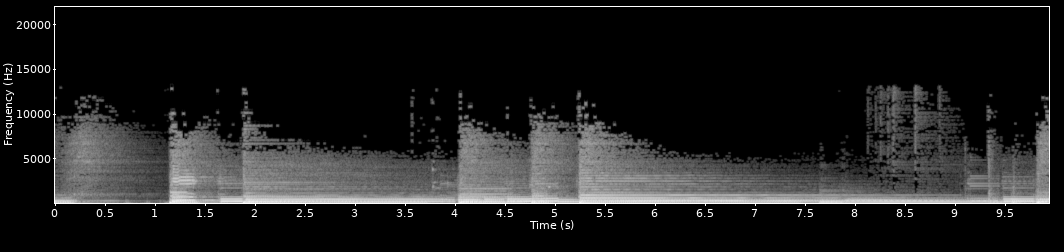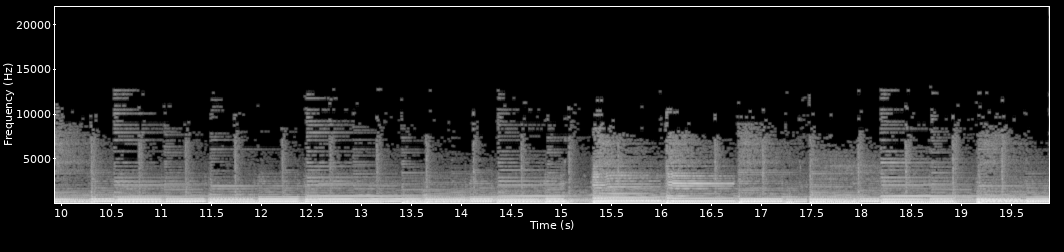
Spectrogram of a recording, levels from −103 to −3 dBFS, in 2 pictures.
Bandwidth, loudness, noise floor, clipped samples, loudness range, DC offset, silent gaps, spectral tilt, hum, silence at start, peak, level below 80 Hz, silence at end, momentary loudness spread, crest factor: 12 kHz; -18 LUFS; -48 dBFS; under 0.1%; 4 LU; under 0.1%; none; -7.5 dB/octave; none; 0 s; 0 dBFS; -28 dBFS; 0 s; 7 LU; 16 dB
